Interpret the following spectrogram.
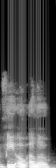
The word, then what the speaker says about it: Volo: What about V O L O V O L dot? It's two syllables. It sounds like volunteer or velocity.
